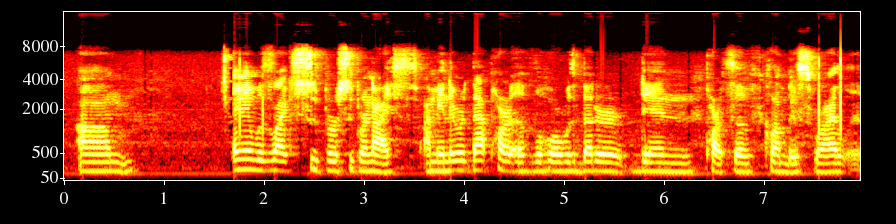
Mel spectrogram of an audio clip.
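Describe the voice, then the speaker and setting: A woman speaks with a very deep, low pitch and monotone, flat intonation. Noticeable background noise runs underneath. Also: very even loudness. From United States. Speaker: travel vlogger. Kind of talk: casual vlog monologue. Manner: fast; hesitant, many fillers.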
